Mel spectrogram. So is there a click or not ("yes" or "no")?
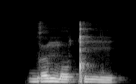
yes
